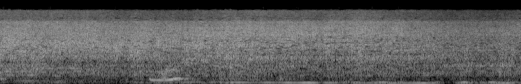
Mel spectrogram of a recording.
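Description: Cauliflower and fish fry in hot oil, a loud, close, continuous hissing sizzle, with a faint low rumble and a brief voice underneath.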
